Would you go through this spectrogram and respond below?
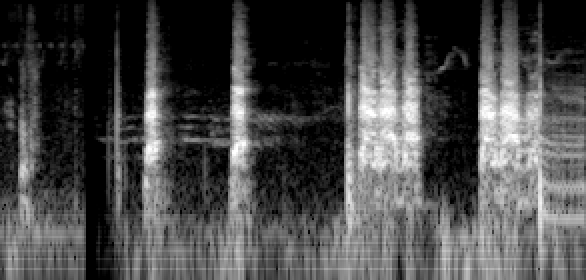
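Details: Aggressive dog barking, a few sparse single barks early on, then louder clustered harsh barks near the end with a brief low growly tone; quiet gaps between.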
